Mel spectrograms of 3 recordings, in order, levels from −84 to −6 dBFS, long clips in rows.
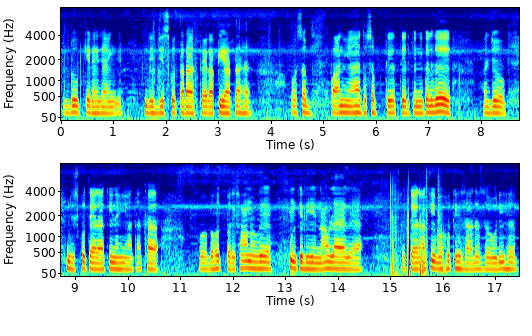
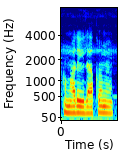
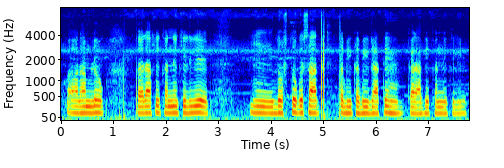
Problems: constant background noise, background conversations at intervals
